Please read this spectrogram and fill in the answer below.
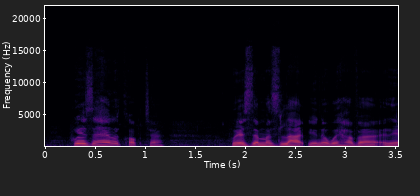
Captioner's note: hebrew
